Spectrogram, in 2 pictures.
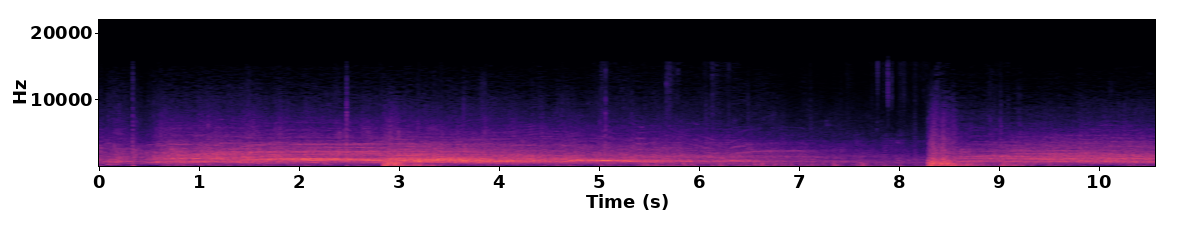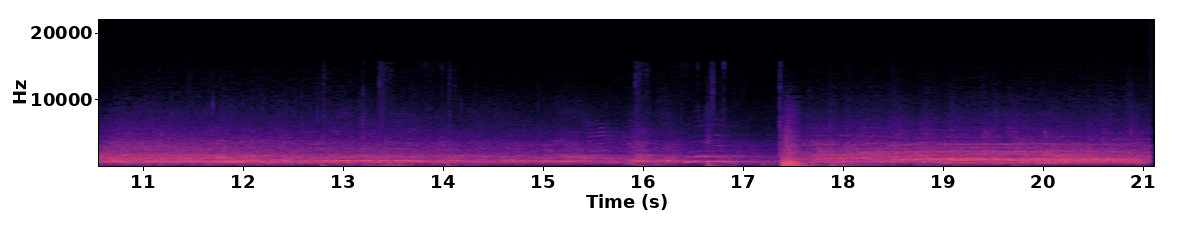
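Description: A large crowd cheers and shouts throughout in an arena.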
